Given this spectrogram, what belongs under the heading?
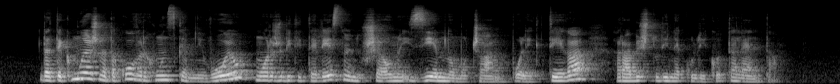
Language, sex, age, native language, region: Slovenian, female, 30-49, Slovenian, Drava region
